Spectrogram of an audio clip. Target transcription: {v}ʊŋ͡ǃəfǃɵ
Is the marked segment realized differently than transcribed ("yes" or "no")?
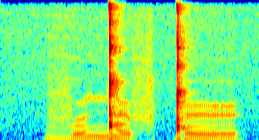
no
